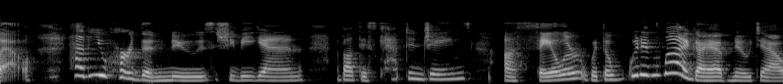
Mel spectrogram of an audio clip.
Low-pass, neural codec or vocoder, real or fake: 7.2 kHz; none; real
